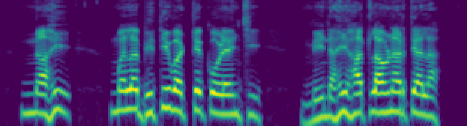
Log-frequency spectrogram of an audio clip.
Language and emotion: Marathi, fearful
